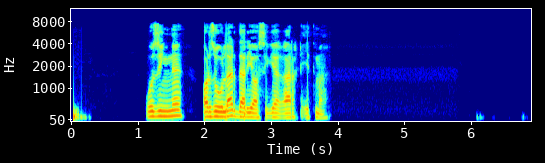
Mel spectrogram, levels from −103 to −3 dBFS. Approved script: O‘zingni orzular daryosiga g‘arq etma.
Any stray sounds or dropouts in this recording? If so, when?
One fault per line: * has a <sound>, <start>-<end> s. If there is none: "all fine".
all fine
